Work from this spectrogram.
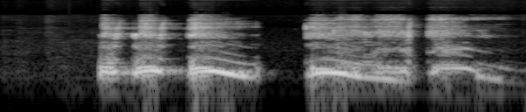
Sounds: Throat clearing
